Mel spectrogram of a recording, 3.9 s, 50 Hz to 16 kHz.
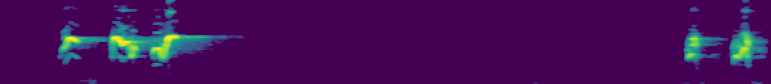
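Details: Streak-eared bulbul pair fiercely exchanging song, 30 October 2021: three quick chirps running into a thin whistle, a long silence, then two more sharp notes.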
